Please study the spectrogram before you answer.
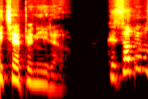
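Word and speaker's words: Teppan Edo: how do you pronounce it John I say teppanito because some people say I used to say that too and then someone told someone corrected me one time in Disney they're like no it's tapana doe so I said oh okay so I sort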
